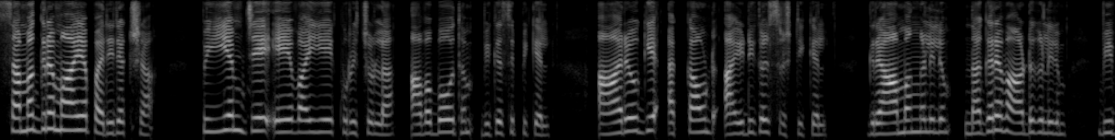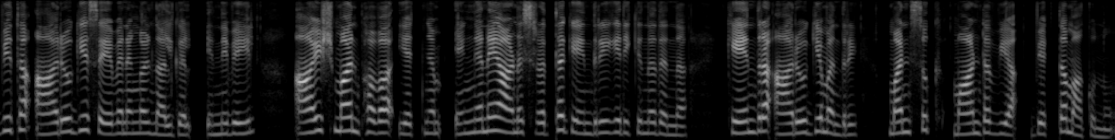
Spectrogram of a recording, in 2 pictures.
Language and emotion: Malayalam, neutral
